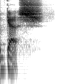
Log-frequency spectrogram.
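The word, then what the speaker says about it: geis: According to their pronunciation guide, G as in guy, short E as in bed, so ge, and sh as in shy, so gesh.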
